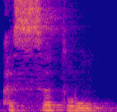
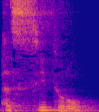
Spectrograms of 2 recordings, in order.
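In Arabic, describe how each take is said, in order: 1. يتبع السين صوت a. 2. يتبع السين صوت i. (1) "بفتح السين" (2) "بكسر السين"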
